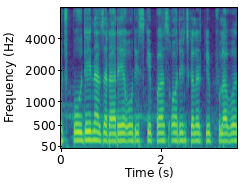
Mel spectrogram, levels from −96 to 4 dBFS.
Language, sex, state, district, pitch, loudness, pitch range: Hindi, female, Bihar, West Champaran, 165 Hz, -14 LUFS, 165-170 Hz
